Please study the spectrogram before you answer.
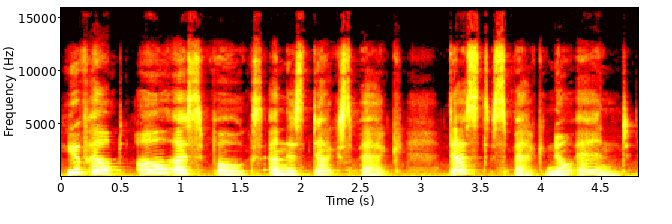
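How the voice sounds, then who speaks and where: A tiny, cheerful male town mayor, so small he can't be seen, calling out high and eager, as a woman puts him on for a storybook reading. His voice sits well above the reader's own and carries a thankful lift. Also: lively intonation, takes it slowly, a little mellow, full character voice. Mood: grateful.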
